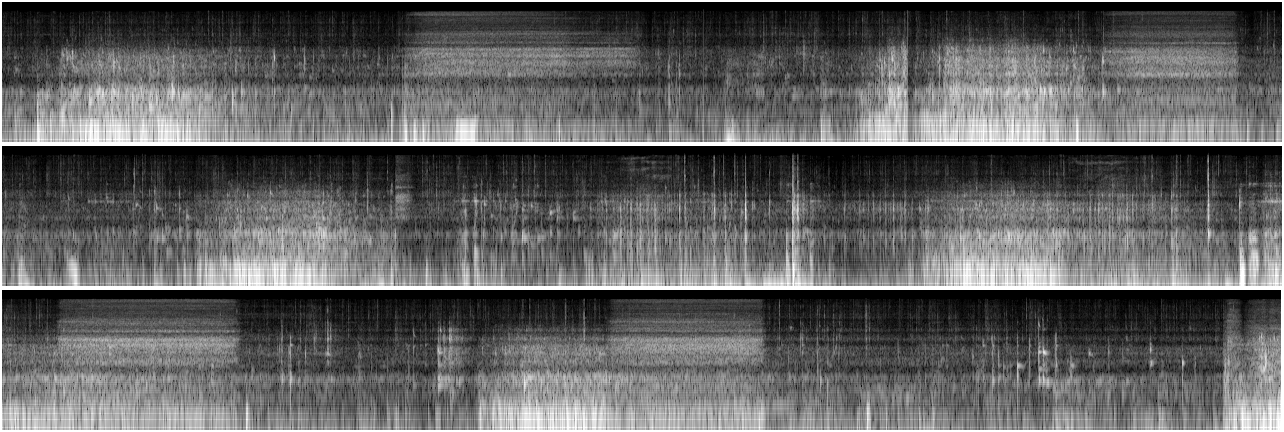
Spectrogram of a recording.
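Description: Scuba breathing through a regulator underwater: a hiss on each inhalation alternating with a burst of exhaled bubbles, repeating about every five to six seconds.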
